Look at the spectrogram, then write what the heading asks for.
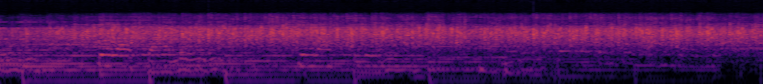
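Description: Sustained applause from an audience, a dense steady wash of clapping lasting several seconds, with faint music still sounding underneath.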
